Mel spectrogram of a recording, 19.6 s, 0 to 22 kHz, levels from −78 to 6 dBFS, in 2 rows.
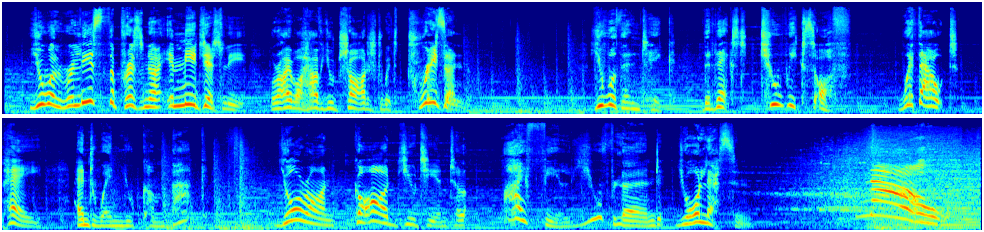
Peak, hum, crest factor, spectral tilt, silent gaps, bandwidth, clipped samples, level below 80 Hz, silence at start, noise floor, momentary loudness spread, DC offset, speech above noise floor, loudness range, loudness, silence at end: -2 dBFS; none; 18 dB; -3.5 dB/octave; none; 18 kHz; under 0.1%; -52 dBFS; 0.05 s; -44 dBFS; 20 LU; under 0.1%; 24 dB; 8 LU; -19 LUFS; 0 s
